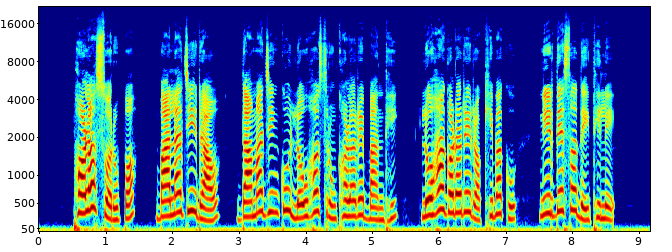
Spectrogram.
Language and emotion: Odia, neutral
